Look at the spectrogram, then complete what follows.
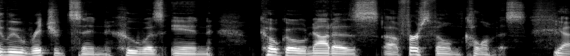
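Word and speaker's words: Kogonada: by the director and i i had to phonetically uh write out how to say his his name but uh coco nada um so he uh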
